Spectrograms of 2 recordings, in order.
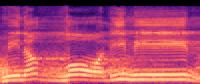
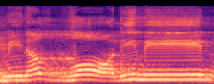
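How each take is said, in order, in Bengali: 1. z-এর আগে l ধ্বনি বজায় থাকে। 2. z-এর আগে l ধ্বনি বজায় থাকে।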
